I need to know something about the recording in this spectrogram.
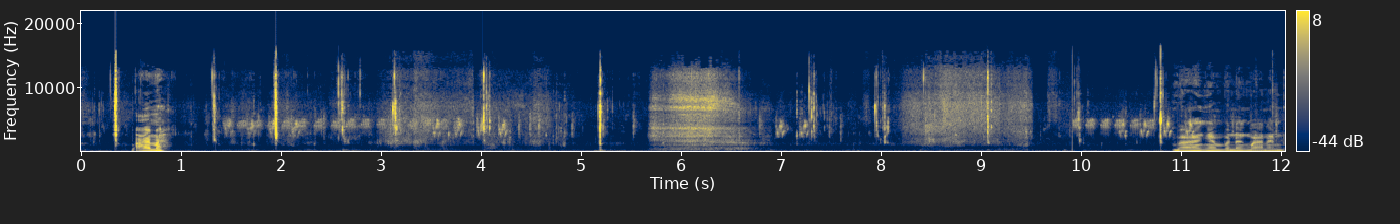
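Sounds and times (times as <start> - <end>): wet chewing with clicks and smacks: 0.0 - 5.7, 7.0 - 11.0
hissing sounds: 5.7 - 6.9.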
